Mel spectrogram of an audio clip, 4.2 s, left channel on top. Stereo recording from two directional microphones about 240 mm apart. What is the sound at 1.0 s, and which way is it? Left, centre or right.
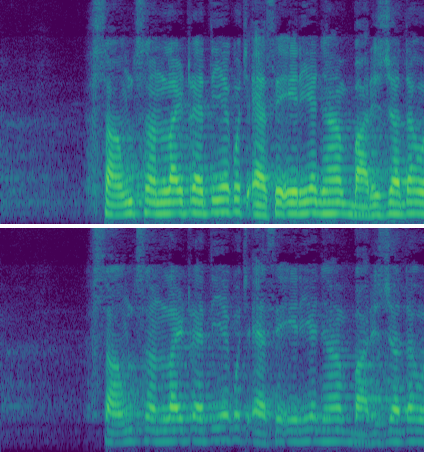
A man's voice, left.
